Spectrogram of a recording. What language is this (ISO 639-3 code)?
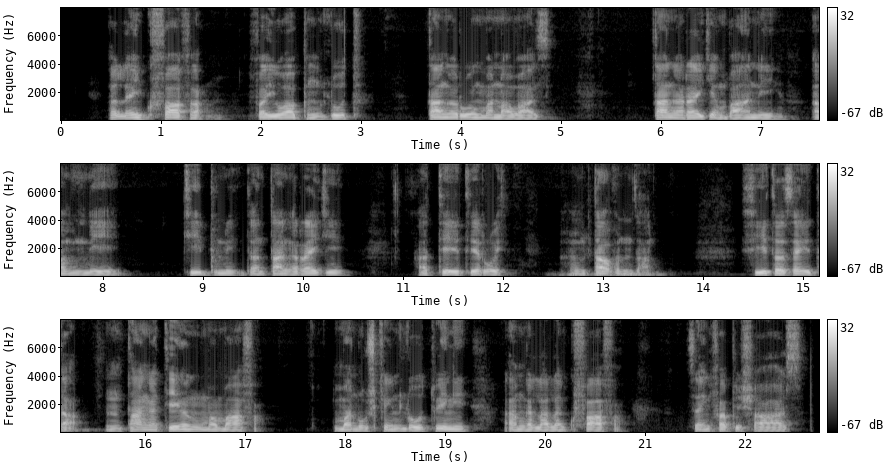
bhr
